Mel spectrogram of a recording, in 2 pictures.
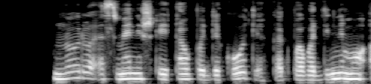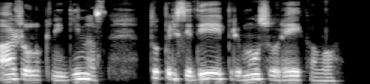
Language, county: Lithuanian, Telšiai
